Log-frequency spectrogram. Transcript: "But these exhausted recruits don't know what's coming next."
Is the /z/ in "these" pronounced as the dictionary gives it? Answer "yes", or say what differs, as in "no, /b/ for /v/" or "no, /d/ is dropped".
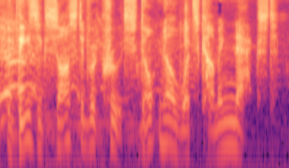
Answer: yes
